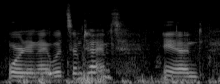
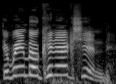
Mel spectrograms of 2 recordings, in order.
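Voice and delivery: excited exclamation; 9 semitones higher, 9 dB louder than usual. Retold or imitated. Excitedly remembering the award.

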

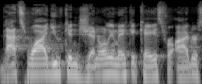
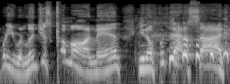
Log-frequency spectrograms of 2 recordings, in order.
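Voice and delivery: pushy tout; 7 semitones higher than usual. Retold or imitated. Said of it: "the guys like".

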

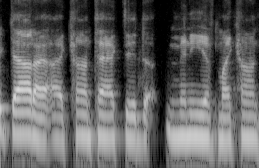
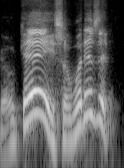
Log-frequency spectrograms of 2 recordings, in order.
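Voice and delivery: high, louder, eager okay; eager question; 7 semitones higher, 5 dB louder than usual. Retold or imitated. Man asking the guides his job, high and eager. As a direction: jump at the answer.

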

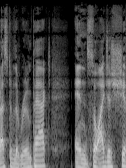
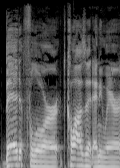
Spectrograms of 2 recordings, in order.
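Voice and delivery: ordinary delivery

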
